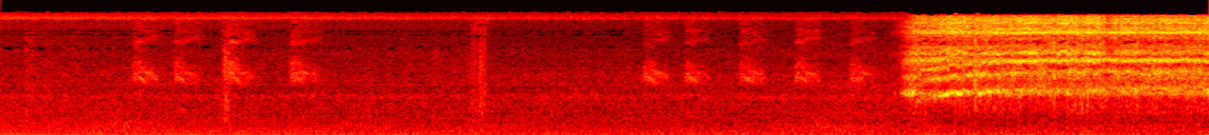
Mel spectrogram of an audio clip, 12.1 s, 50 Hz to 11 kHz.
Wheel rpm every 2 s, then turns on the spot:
0, 0, 0, 0, 40, 160.
none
